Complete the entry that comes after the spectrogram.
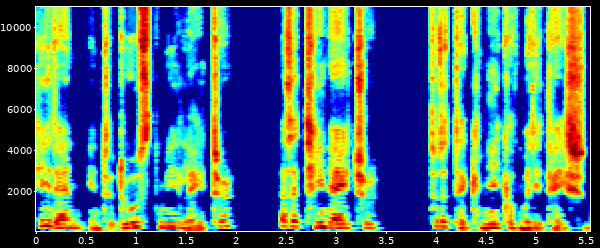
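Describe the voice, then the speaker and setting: A woman's somewhat breathy, dark, mellow voice at medium pitch with a non-native accent and lively intonation. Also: moderate pace. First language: not English. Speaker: Buddhist teacher and psychologist. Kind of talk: lecture.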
